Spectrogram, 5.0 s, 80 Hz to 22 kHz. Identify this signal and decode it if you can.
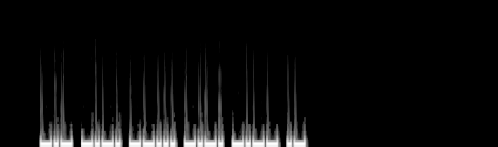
Morse code, heard as a keyed tone, about 34 wpm, 700 Hz. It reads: KC7CYA
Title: USA Call Signs 35wpm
